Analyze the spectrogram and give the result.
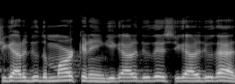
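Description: A man talks at a very fast pace with a New York accent. His pitch is high. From Queens, New York. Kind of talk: casual interview.

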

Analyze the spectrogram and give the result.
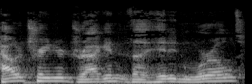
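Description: It's a normal speaking voice, a man at medium pitch with ordinary pitch variation. His pace is fairly slow. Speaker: podcast co-host. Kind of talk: casual podcast banter.

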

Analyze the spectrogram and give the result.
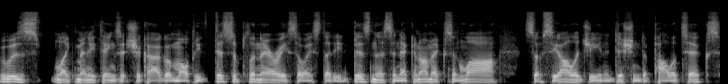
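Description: A man with a Pittsburgh accent at a fairly low pitch, very fast pace, very even loudness and ordinary pitch variation, in a dry, close sound with no echo over a quiet background. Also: hardly any pauses. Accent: American, Pittsburgh. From Pittsburgh, Pennsylvania, US. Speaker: wealth education founder. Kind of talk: interview.

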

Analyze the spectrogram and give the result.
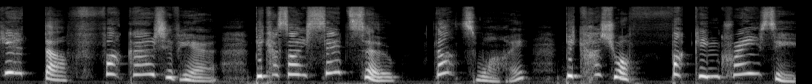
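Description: A woman shouts in a put-on character voice at an extremely high pitch, her tone slightly mellow. She goes at a slow pace, and her pitch swings very widely.

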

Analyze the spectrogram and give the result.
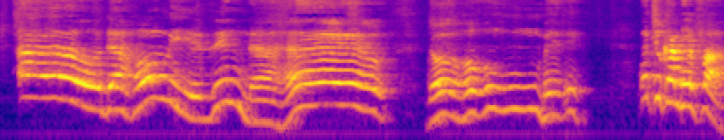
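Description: Using a put-on character voice, a woman speaks at a very slow pace in a high pitch with very wide pitch swings. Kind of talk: comic character bit. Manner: swaggering, blunt.

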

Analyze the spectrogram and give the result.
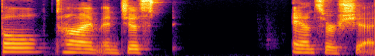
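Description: On a very clean recording with a silent background, a woman speaks very slowly in a bright, sharp tone. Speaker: sex and relationships podcast host. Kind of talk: casual monologue answering listener questions. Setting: home recording. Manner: rambling, halting with many fillers.

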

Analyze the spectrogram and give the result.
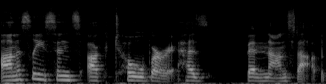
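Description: A woman with an American accent speaks at a moderate pace in an unremarkable speaking voice. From Rhode Island, US. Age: 20s. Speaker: psychic medium. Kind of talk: casual interview chat. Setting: studio.

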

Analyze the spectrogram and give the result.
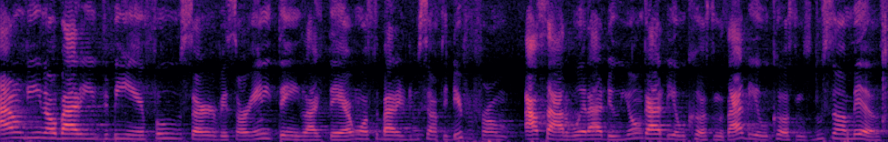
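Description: A woman with an American accent talks at a very fast pace with ordinary pitch variation over noticeable background noise. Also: fairly high pitch for a woman. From Georgia, US (Thomaston). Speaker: bartender and visual merchandiser. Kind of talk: casual chat.

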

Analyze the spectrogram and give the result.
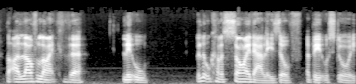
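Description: A man's medium-pitched voice with a British accent, a bright, sharp tone, ordinary pitch variation and a moderate pace, against a quiet background. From Britain. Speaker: podcast host. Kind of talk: casual chat. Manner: halting.

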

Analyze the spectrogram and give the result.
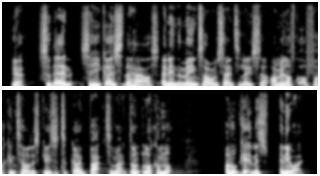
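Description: Speaking at a very fast pace, a man with a British accent uses a medium pitch with very wide pitch swings. The sound is dry and close, with no echo. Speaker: podcast co-host. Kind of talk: casual chat.

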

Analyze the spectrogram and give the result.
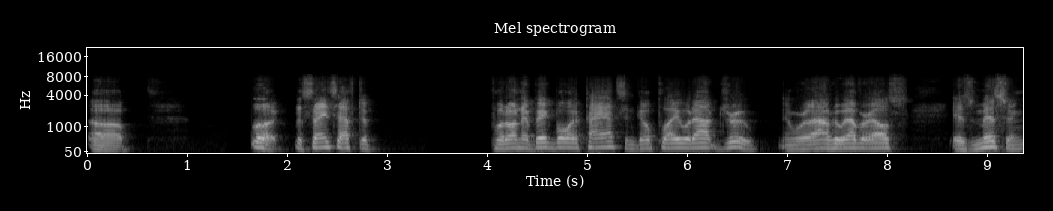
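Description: A man talks at a fairly slow pace with long, frequent pauses and vocal fry. His pitch is fairly high, with ordinary pitch variation. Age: 60s. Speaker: sports commentator. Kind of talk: casual sports talk.

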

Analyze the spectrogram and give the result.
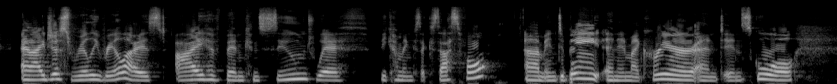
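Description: With an American accent, a woman in a normal speaking voice talks at a moderate pace, medium-pitched with fairly even intonation, on a very clean recording with a silent background. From US, military family moving around. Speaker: author and seminary student. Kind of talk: interview conversation.

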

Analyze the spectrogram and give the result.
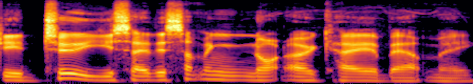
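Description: The recording is very clean, with a silent background. A man speaks in an Australian accent at a medium pitch. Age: 40s. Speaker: pastor and podcast host. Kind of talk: casual chat.

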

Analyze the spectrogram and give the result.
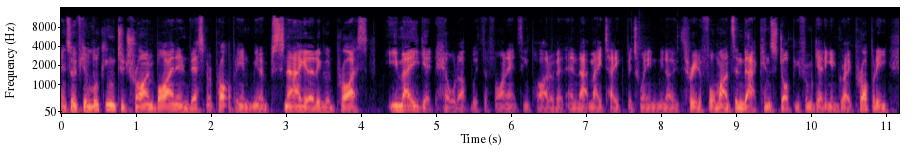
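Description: A man with an Australian accent and a very deep, low pitch speaks at a very fast pace with hardly any pauses, ordinary pitch variation and big swings in loudness. The sound is dry and close with no echo, over a quiet background. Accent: thick Australian. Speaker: real estate investor. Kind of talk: podcast interview.

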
